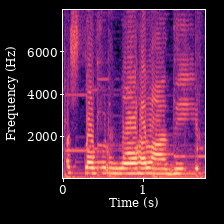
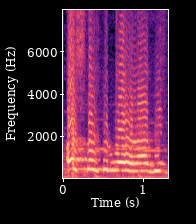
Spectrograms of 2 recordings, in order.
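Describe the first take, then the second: First: It is said aloud but calmly. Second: It is shouted very loudly.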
